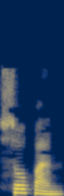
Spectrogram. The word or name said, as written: sopan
